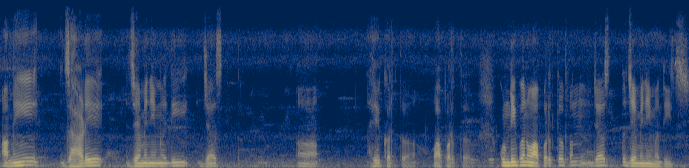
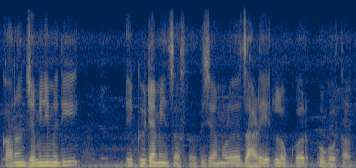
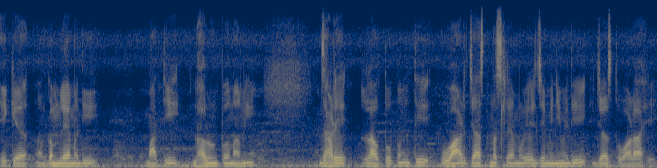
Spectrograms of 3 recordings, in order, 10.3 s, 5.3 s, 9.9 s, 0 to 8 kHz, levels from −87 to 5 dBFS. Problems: constant background noise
